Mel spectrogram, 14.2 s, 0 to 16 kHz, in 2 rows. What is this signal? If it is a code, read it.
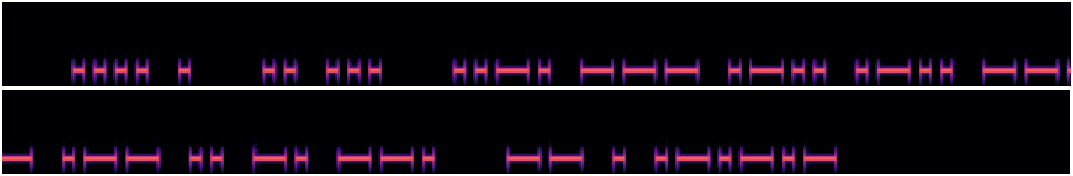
Morse code, heard as a keyed tone, about 17 wpm, 700 Hz. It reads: HE IS FOLLOWING ME.
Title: Sentences from Top 1000 Words - Review Part 4 - 17wpm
